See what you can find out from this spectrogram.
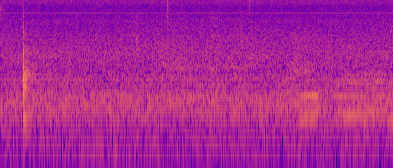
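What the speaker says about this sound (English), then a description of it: "this train keeps me up all night" A train passes near a home, a steady broad rumble of rolling wagons that holds for the whole stretch, with a brief sharp clank near the start and a slight swell later on.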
